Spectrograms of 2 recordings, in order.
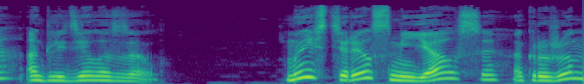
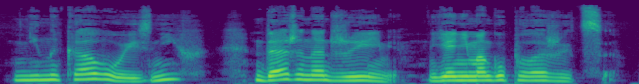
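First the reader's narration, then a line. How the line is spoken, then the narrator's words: Gloomy muttering to self. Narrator (Russian): мрачно говорила себе Серсея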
